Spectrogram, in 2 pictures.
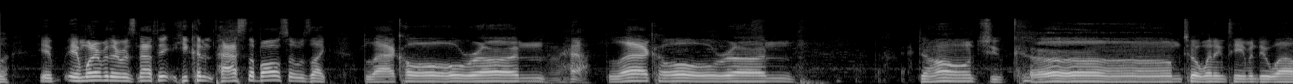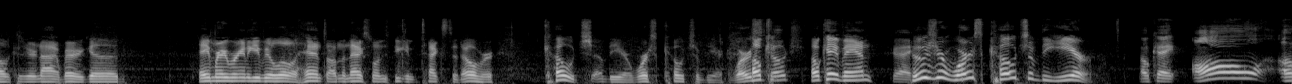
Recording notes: live at Safe House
